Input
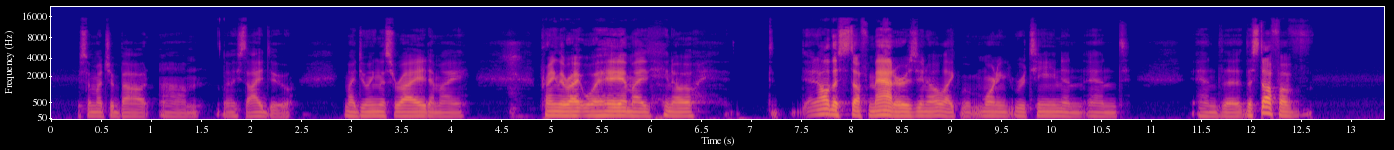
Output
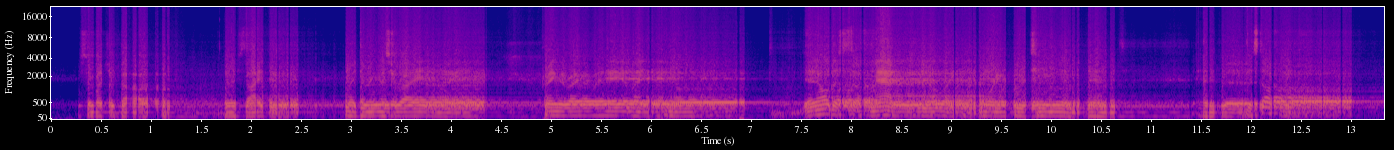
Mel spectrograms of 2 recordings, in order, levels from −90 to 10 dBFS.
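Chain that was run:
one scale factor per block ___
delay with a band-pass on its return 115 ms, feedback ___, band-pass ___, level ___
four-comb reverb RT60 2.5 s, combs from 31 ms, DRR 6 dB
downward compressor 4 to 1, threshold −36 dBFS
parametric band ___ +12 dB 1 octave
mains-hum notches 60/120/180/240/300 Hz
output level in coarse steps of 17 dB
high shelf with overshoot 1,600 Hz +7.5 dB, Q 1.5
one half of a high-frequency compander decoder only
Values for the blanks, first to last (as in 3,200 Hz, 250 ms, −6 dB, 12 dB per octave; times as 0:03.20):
3 bits, 60%, 770 Hz, −6 dB, 420 Hz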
